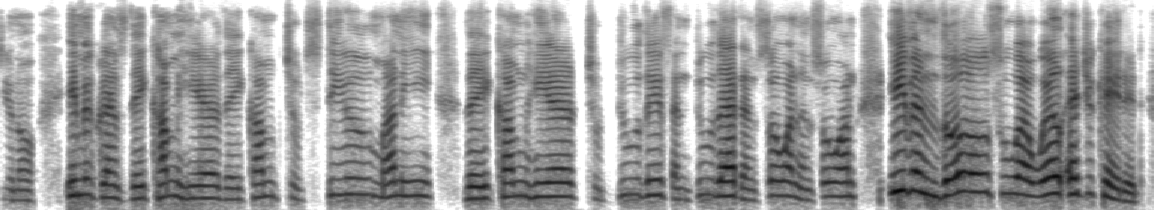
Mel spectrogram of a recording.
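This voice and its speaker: A man's voice: sits high, no echo. A man from Uganda, a guest on a panel discussion, talking earnestly, restarting phrases and repeating himself for emphasis. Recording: dull lo-fi dry sound.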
